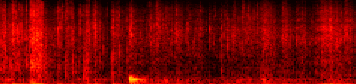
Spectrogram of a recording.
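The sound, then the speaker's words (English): Crinkling and tearing of a plastic MRE ration package being ripped open by hand: a quiet, rustling crackle with a few sharper tearing bursts. “So it all comes in, I guess, one package. Mm-hmm. Let's see. This one you can just rip open.”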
